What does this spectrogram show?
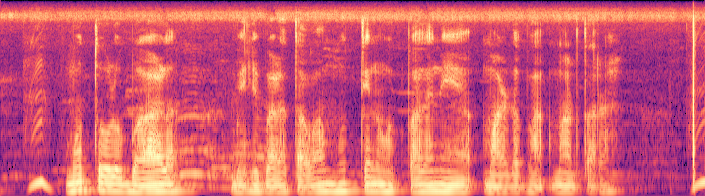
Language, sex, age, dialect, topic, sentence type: Kannada, male, 18-24, Dharwad Kannada, agriculture, statement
